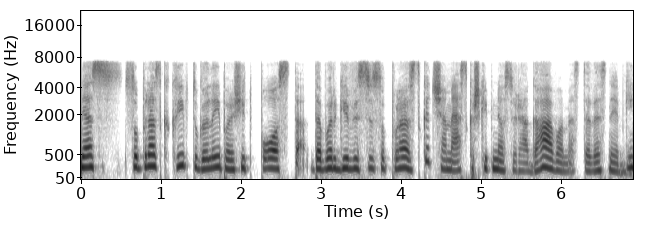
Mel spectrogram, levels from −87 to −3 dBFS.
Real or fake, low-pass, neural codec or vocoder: fake; 7.2 kHz; codec, 16 kHz, 0.5 kbps, X-Codec, HuBERT features, trained on LibriSpeech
